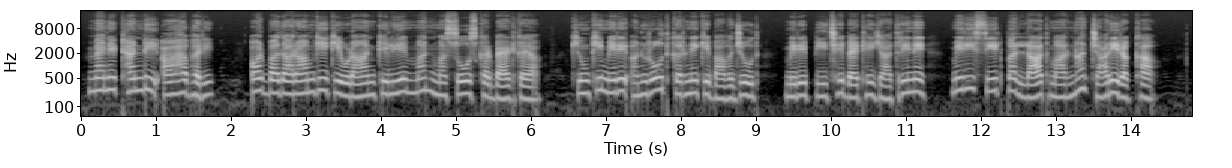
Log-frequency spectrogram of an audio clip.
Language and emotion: Hindi, sad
